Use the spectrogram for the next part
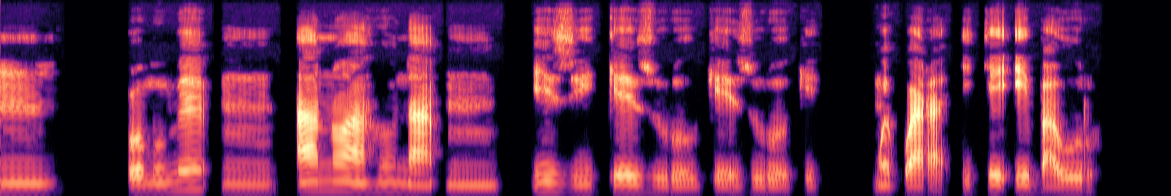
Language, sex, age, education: Igbo, male, 15-29, tertiary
